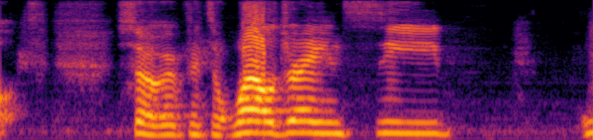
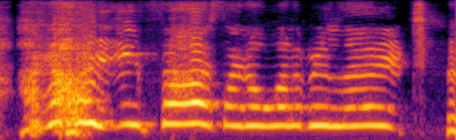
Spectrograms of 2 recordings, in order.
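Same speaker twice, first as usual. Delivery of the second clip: hurried panic; 10 semitones higher, 5 dB louder than usual. Retold or imitated. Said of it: "I was like".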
